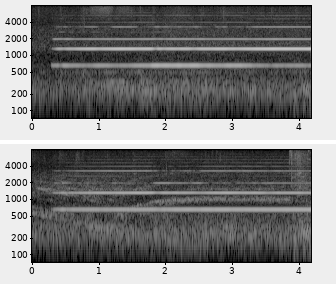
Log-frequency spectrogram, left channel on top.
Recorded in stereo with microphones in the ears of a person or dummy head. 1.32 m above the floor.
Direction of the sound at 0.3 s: 10° left (ahead or behind).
